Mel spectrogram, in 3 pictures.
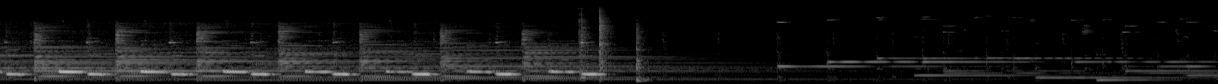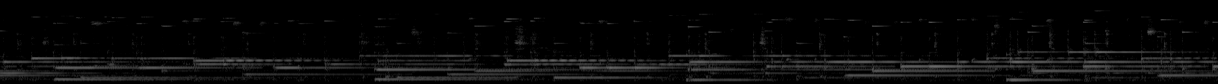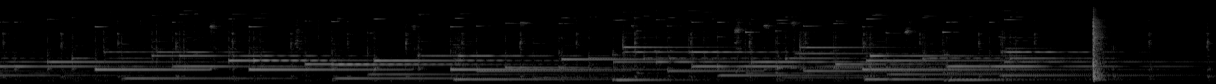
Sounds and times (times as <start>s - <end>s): Chime: 0.0s - 36.5s.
